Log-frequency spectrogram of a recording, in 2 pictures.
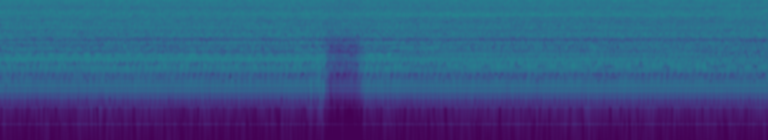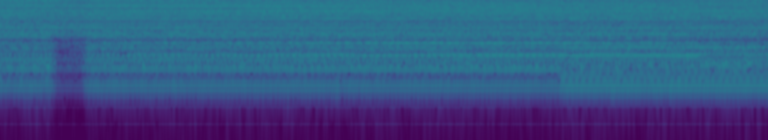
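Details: Range Rover Sport air suspension after repair, where the pump itself was the fault: steady high-pitched compressor whine with brief dips, no rattles or strain; normal, though the front raises slower than the rear and the pump gets hot.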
